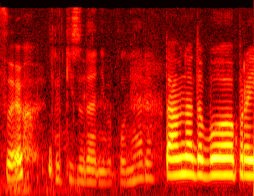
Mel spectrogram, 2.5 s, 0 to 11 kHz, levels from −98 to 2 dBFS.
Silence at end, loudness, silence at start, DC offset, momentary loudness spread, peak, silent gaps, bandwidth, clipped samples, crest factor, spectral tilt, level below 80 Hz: 0 s; -20 LUFS; 0.05 s; under 0.1%; 23 LU; -6 dBFS; none; 10 kHz; under 0.1%; 16 dB; -4.5 dB/octave; -62 dBFS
